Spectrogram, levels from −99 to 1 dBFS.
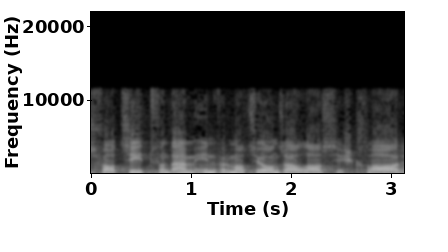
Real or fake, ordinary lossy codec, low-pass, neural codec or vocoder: real; none; none; none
